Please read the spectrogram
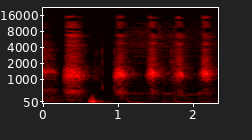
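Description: A woman's short, quick breaths puffed out through pursed lips, about five in a row, to ease lips stinging from a chili lip plumper. A single low thump comes about two-thirds of a second in, over faint background music.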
